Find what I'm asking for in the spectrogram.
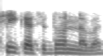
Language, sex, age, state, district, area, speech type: Bengali, female, 45-60, West Bengal, Purba Medinipur, rural, conversation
